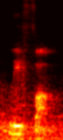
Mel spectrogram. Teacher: Yang pertama itu adanya deletion sebelum vowel, jadi dihilangkannya entah itu vowel, entah itu konsonan yang diikuti oleh vowel, seperti lift up. Lift up itu dalam dialek ini dibacanya lift up, jadi T-nya tidak dibaca sama sekali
